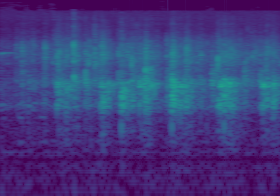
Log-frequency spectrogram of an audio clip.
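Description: An audience applauds steadily, many hands clapping in a dense, crackling wash that swells in brief surges and carries on for the whole two seconds with no voices.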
